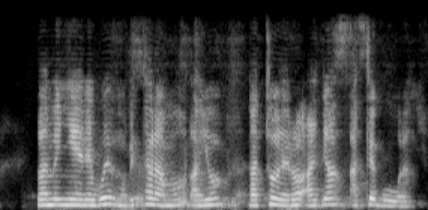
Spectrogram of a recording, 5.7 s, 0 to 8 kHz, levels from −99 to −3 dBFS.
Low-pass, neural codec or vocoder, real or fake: 7.2 kHz; codec, 44.1 kHz, 2.6 kbps, DAC; fake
